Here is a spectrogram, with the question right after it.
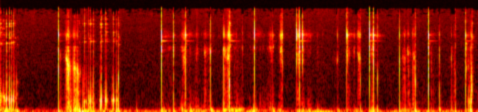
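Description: A red-gem ring with a metal setting, held in metal tweezers, is rubbed and scratched against the round metal mesh grille of a silver condenser microphone. Sharp, bright clicks and scraping ticks come in quick irregular bursts over a low, boomy rumble, each click dying away almost instantly.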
